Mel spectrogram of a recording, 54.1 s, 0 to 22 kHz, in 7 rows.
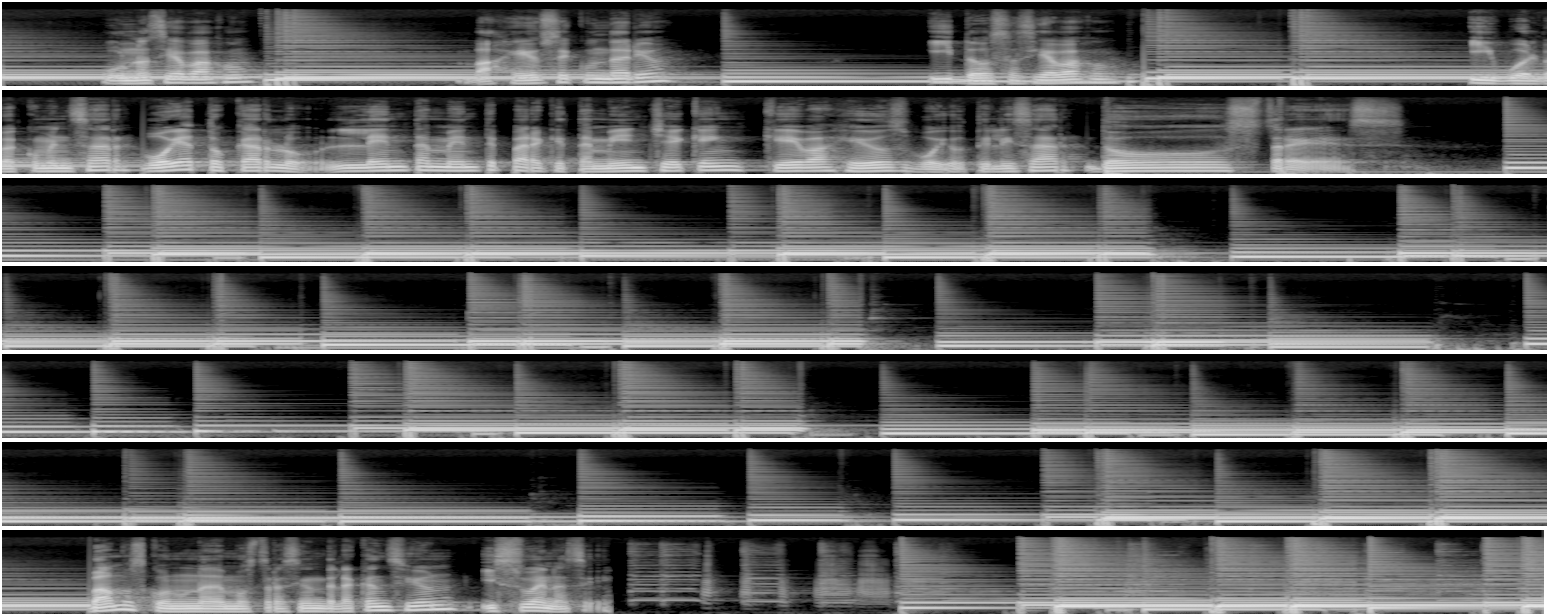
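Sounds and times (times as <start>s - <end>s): acoustic guitar strumming: 0.0s - 9.1s, 15.2s - 46.8s, 49.5s - 54.0s.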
